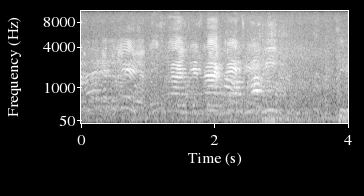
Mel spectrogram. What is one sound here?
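Men shout to each other at a distance outdoors.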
